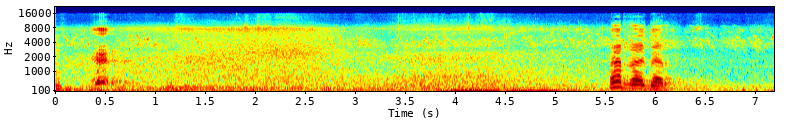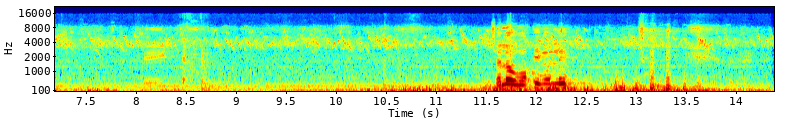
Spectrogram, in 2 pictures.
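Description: Men talk and laugh close by, outdoors.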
